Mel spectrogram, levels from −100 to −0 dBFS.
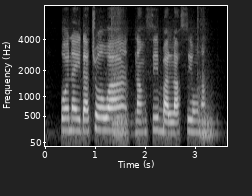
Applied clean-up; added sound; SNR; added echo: neural mask model RNNoise.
